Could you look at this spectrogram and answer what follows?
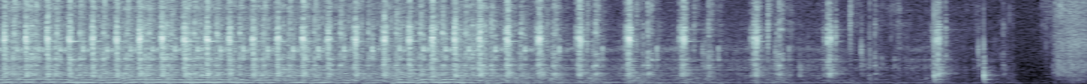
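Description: Sewing machine stitching a straight quilting line on a wholecloth quilt, a close, steady mechanical whir that runs for about two seconds, then shorter start-stop bursts and clicks as the stitching backtracks.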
